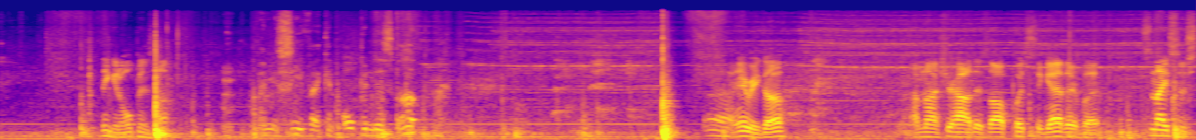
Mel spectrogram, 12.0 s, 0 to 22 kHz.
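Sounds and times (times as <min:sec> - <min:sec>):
plastic rubbing and knocks: 0:10.2 - 0:11.9.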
